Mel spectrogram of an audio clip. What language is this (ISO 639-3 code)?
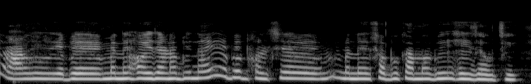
ori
